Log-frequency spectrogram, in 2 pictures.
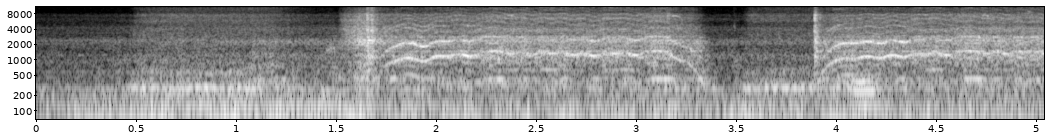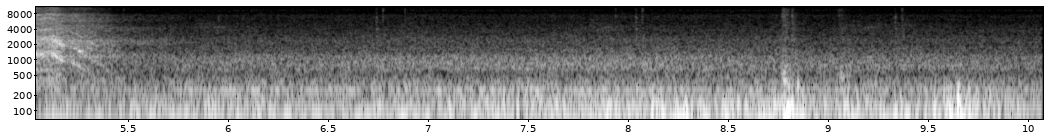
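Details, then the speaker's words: Jeep Grand Cherokee 4x4 bought as-is at auction, battery dead and jumped: two steady cranking bursts of about three and one and a half seconds, engine never catches; crank no start, no diagnostic codes found, cause unknown. "all right the mystery remains we're really um coming up empty-handed except the fact that the car cranks is a really good sign"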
